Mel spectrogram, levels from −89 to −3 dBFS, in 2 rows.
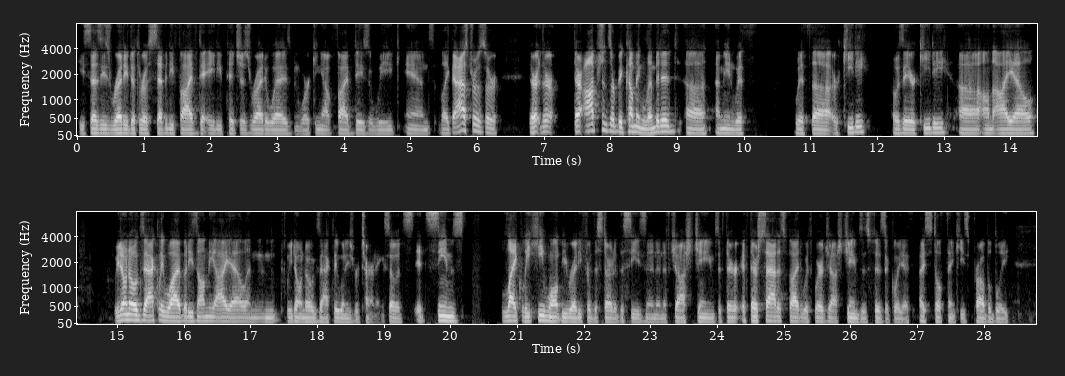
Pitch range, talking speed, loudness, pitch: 100-115 Hz, 205 wpm, -24 LUFS, 105 Hz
